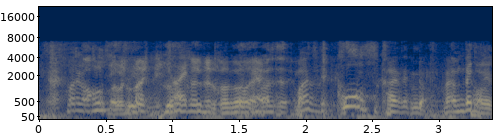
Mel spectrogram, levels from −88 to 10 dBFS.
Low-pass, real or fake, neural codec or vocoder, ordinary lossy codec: 7.2 kHz; fake; codec, 24 kHz, 1.5 kbps, HILCodec; none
